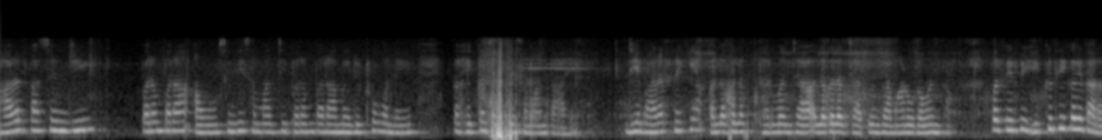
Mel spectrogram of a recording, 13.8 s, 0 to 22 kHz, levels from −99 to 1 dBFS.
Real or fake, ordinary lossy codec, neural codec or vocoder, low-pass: real; none; none; 7.2 kHz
